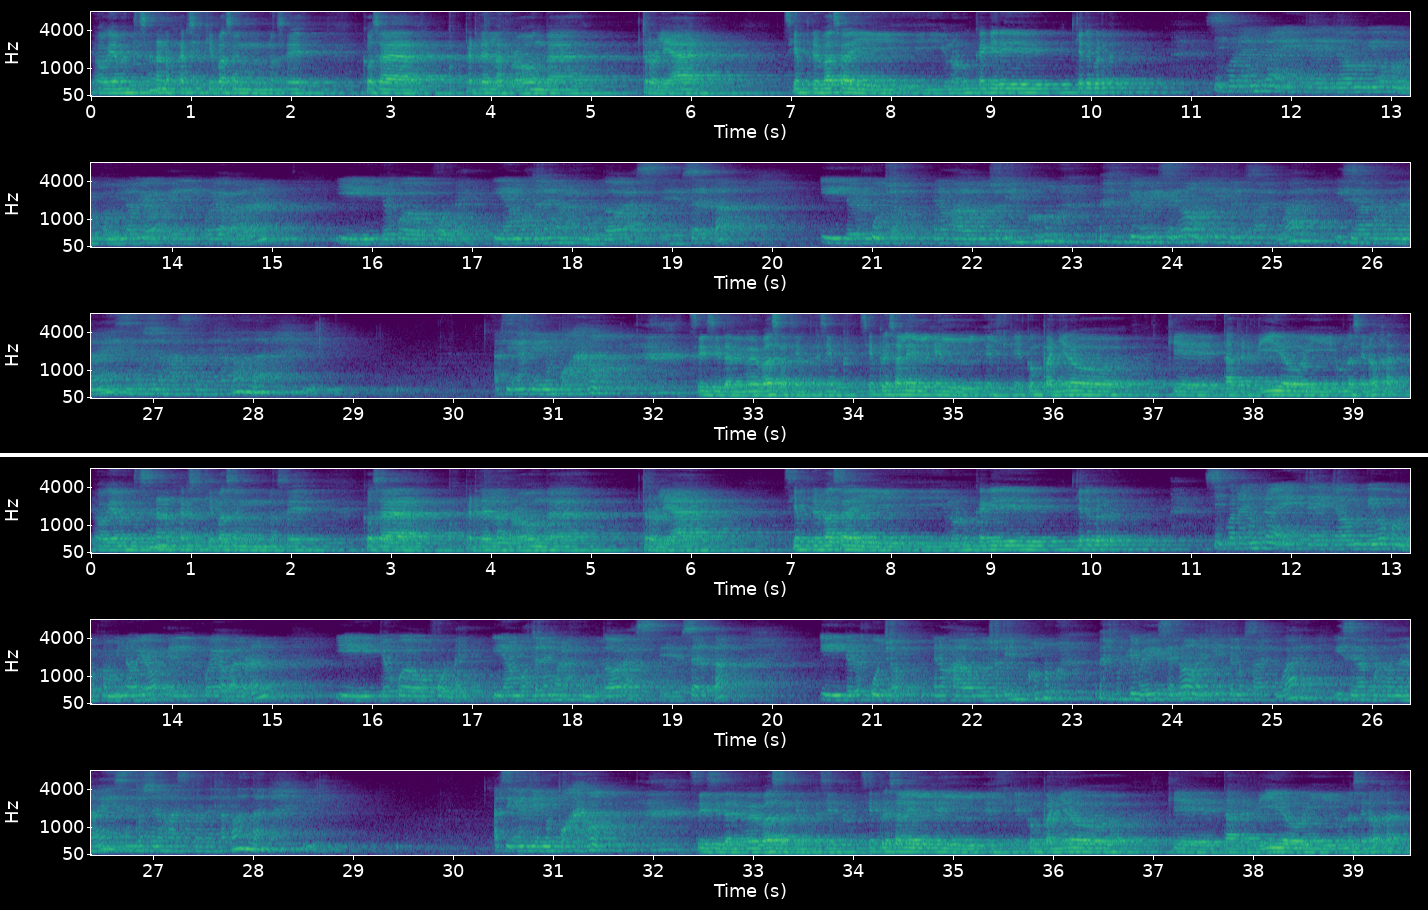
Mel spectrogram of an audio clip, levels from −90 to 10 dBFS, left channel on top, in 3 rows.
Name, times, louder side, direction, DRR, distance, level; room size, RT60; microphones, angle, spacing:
voice 1, 0.0-5.0 5.5-6.2 6.9-9.6 9.8-10.3 30.6-30.8 31.9-39.5, left 1 dB, 30° left, 0 dB, 2.9 m, -25 dB
voice 2, 10.8-20.1 20.5-21.3 21.6-28.6 30.4-31.6, right 1 dB, 50° right, -3 dB, 2.4 m, -31 dB
27.0 x 14.5 x 7.3 m, 2.4 s
head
